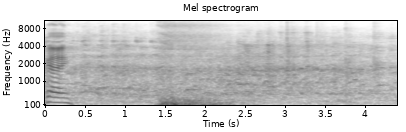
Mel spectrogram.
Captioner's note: audience laughing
